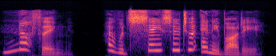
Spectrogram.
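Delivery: high, loud protesting mother; insistent mother. A narrator's reading. Mother vouches for Angela to Antony, high and loud. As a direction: protest too much.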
